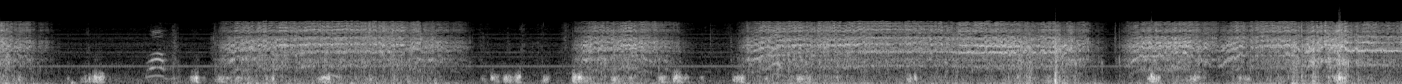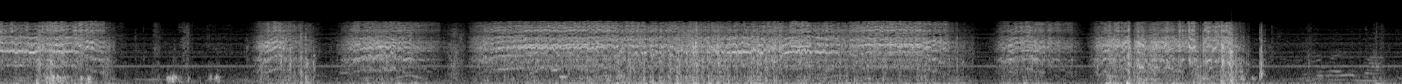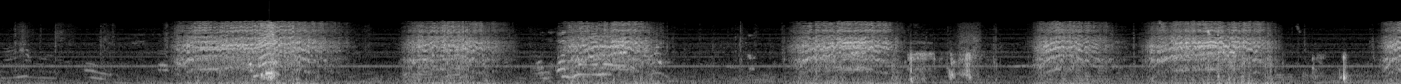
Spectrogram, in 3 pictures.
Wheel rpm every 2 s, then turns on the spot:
60, 140, 70, 70, 210, 150, 190, 130, 50, 120, 200, 190, 70, 60, 10, 110, 60, 40, 60, 60, 80.
0-2 34-38 40-42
